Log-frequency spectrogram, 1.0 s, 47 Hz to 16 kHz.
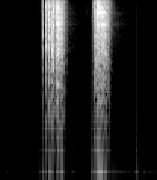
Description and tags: Racking the slide on a .45 automatic. It may have been a Colt. May require some trimming and buffing. I think I recorded this with an AKG Perception 200 using Cool Edit -- and I did it to get my room-mate to leave (after we recorded the sounds of several of his guns and a sword .
45, racking, automatic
